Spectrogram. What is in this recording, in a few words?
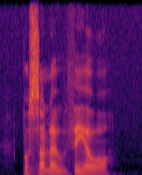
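English; Bosullow Veor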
